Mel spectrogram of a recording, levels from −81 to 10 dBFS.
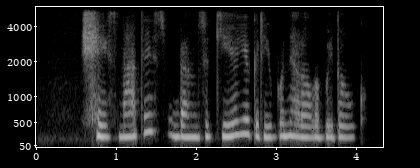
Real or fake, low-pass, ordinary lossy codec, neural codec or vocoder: fake; 5.4 kHz; Opus, 64 kbps; codec, 16 kHz, 1.1 kbps, Voila-Tokenizer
